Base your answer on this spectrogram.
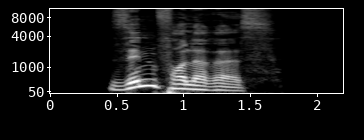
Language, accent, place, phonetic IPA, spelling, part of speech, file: German, Germany, Berlin, [ˈzɪnˌfɔləʁəs], sinnvolleres, adjective, De-sinnvolleres.ogg
- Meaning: strong/mixed nominative/accusative neuter singular comparative degree of sinnvoll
